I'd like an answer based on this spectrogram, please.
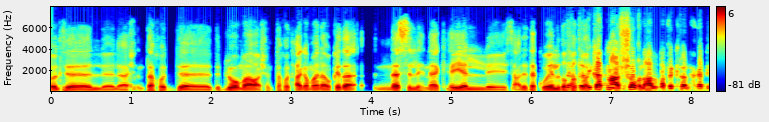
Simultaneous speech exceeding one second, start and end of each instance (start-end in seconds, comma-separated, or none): none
